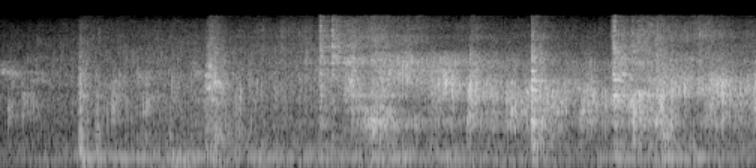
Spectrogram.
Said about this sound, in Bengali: সমস্ত মশলা দিয়ে দেওয়ার পরে আমগুলোকে একটু নেড়ে চেড়ে ভালো করে কষিয়ে ভেজে নিতে হবে।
